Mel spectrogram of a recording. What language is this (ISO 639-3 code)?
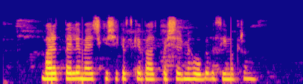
urd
